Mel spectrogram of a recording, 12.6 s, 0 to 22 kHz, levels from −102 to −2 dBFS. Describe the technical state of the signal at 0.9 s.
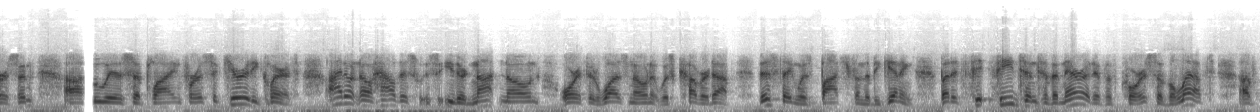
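At 0.9 s the audio is inside an AAC frame loss with muting, from 0.82 to 0.96 s. Missing frames were zeroed, leaving a soft-faded silent gap of about 128 ms.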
